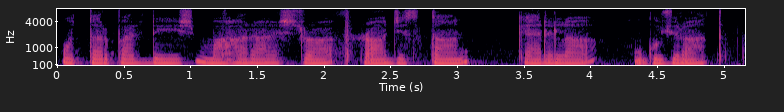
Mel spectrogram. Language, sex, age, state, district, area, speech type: Kashmiri, female, 45-60, Jammu and Kashmir, Kulgam, rural, spontaneous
